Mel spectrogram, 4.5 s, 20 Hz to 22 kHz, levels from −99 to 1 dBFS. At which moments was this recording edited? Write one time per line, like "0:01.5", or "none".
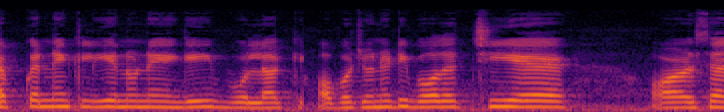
0:01.8

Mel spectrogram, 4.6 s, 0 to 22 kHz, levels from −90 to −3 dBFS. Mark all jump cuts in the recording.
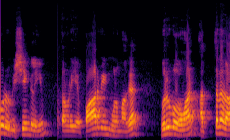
0:01.1

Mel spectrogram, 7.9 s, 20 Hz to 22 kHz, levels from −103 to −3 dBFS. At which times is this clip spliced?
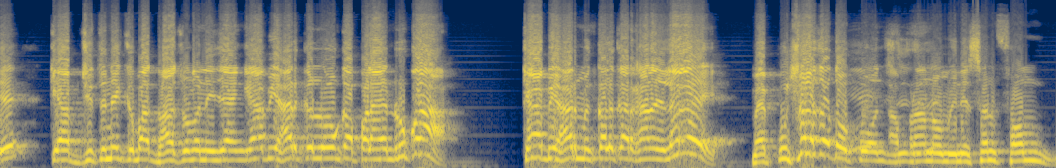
0:02.0
0:06.7

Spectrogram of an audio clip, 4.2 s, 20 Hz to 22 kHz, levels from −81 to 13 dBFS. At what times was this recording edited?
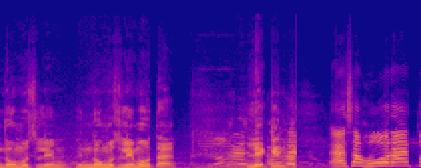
0:03.0

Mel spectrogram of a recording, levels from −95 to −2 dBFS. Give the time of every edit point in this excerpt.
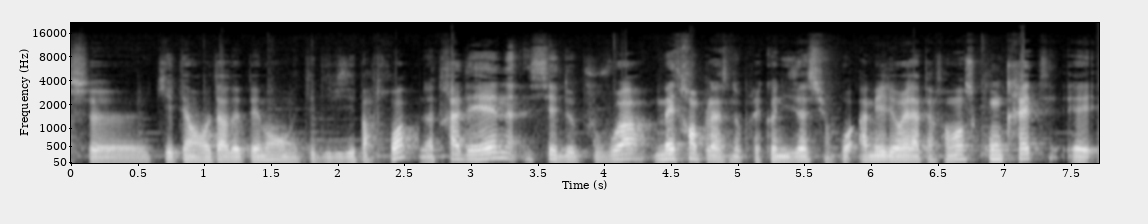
0:02.6
0:05.7

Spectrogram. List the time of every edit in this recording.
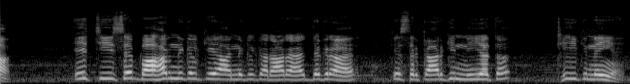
none

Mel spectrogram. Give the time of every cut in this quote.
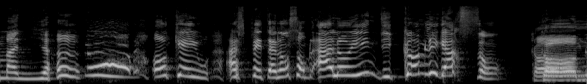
0:01.4

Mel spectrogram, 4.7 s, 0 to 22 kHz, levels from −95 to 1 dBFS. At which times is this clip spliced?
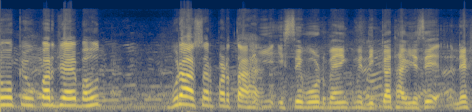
0:02.7

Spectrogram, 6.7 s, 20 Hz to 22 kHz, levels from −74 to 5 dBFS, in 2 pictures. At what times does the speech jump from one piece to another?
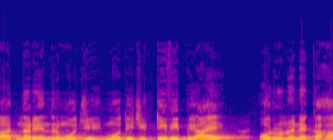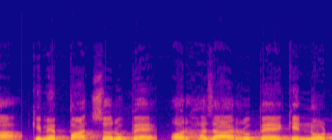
0:02.4
0:03.6
0:04.9

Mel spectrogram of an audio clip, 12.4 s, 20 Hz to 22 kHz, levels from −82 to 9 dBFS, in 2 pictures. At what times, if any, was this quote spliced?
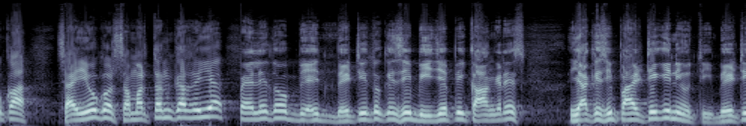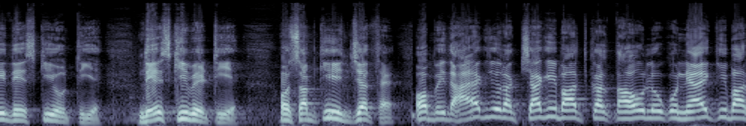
0:01.9
0:09.5

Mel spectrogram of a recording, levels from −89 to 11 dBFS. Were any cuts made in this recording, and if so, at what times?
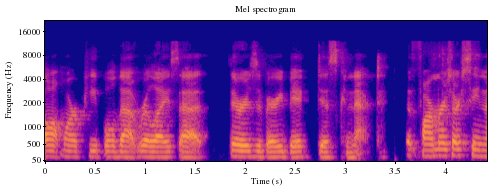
0:03.5

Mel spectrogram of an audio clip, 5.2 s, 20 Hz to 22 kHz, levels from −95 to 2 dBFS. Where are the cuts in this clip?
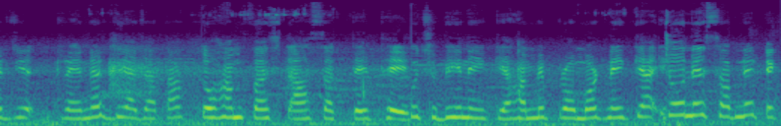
0:01.2
0:02.8
0:04.4

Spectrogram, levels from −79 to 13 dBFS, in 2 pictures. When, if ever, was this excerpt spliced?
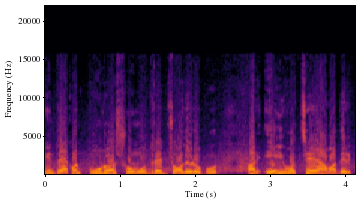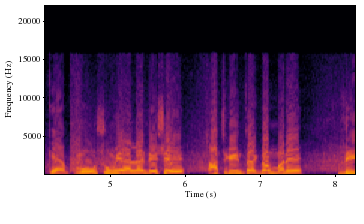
0:04.5

